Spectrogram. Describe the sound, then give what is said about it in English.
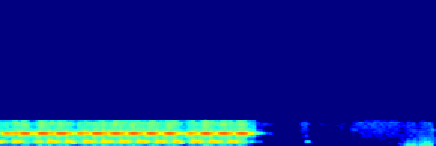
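A phone rings with a loud, steady electronic trill, two bright tones warbling rapidly together for nearly two seconds before cutting off, followed by silence and a faint murmur. “Your phone is ringing, somebody.”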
